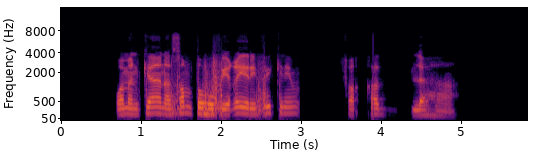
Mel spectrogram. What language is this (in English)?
Arabic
